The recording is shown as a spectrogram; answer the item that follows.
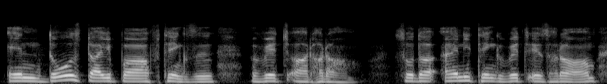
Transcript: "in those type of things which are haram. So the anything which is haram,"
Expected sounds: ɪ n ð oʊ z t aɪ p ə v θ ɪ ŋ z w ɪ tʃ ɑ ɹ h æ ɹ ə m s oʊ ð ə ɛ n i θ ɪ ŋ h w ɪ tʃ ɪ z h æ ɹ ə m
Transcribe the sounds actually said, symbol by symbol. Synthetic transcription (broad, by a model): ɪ n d oʊ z t aɪ p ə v t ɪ ŋ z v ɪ tʃ ɑ ɹ h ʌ ɹ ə m s oʊ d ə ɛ n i t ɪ ŋ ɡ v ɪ tʃ ɪ z h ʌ ɹ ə m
